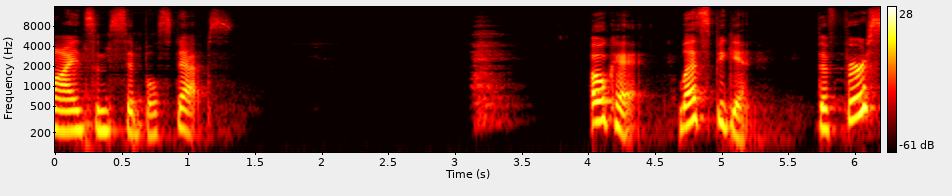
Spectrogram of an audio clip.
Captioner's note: sigh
